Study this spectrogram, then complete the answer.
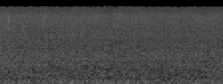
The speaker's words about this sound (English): That's the sound of a waterfall nearby that I know I can go photograph.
